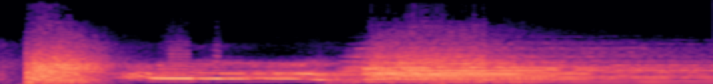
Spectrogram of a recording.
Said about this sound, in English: I didn't want to fire, but I had to, and fast, in the darkness. Aim was next to impossible, but I shot low.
